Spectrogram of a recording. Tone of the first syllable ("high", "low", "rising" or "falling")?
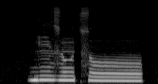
low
